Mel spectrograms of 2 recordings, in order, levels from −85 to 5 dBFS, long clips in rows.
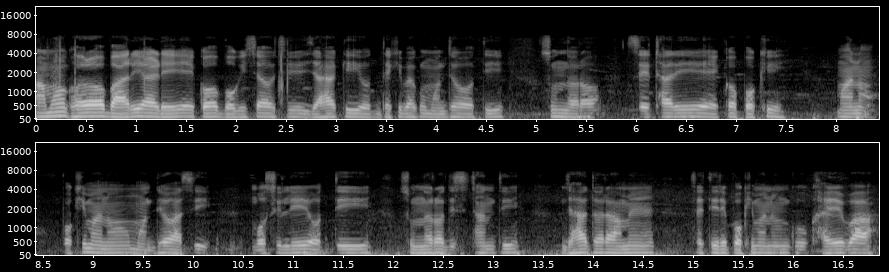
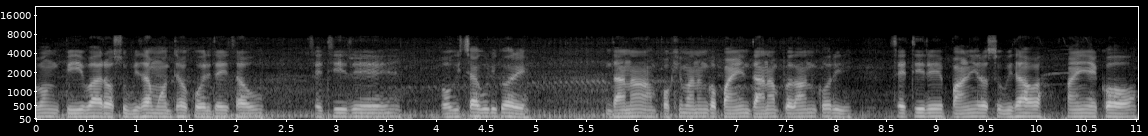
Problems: constant background noise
